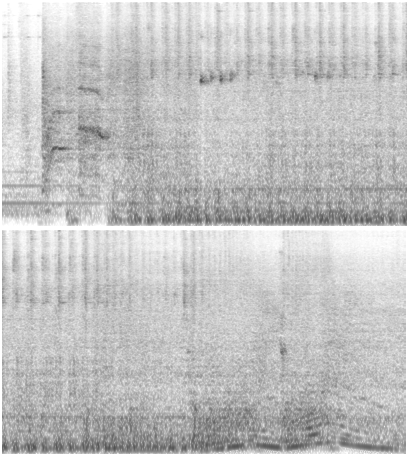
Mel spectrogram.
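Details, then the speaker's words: Honda Accord, spark plugs and wires refitted after a leakdown test: catches after a crank, then runs lumpy and uneven, stumbling as it revs, running on two cylinders; dead-cylinder misfire, cause not confirmed. "you guys ready to hear two cylinders of Honda"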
